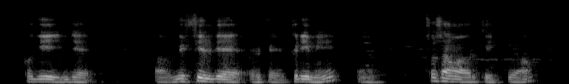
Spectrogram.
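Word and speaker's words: Whitefield: 거기 이제 위필드에 이렇게 그림이 초상화 이렇게 있고요. 위필드도 여러 화이트필드 이렇게 번역한 이름을 쓰는 사람인데 그건 아닌 것 같아요. 화이트는 아닌 것 같습니다. 위필드 영어 발음 이제 위필드인데 우리는 이제 화이트 하우스도 화이트 하우스 이렇게 하잖아요.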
